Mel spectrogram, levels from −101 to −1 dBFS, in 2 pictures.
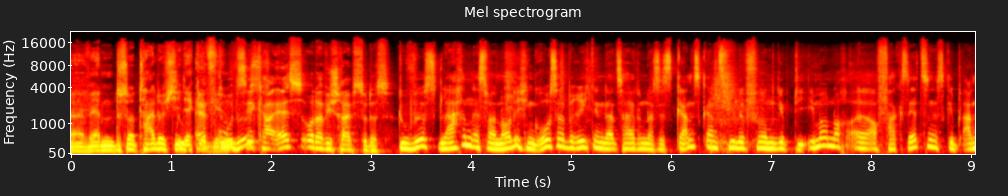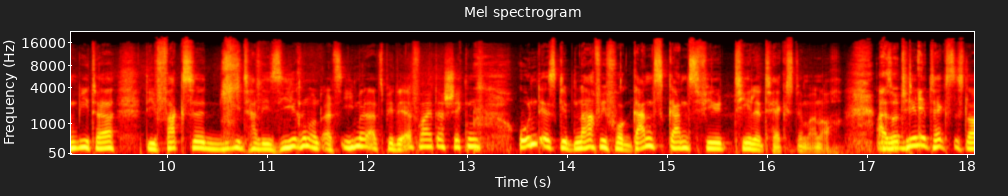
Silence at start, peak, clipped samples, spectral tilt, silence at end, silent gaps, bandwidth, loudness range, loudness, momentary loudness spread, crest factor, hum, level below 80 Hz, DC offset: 0 s; -14 dBFS; under 0.1%; -4.5 dB/octave; 0 s; none; 19 kHz; 2 LU; -27 LUFS; 5 LU; 12 dB; none; -60 dBFS; under 0.1%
